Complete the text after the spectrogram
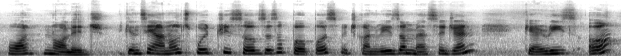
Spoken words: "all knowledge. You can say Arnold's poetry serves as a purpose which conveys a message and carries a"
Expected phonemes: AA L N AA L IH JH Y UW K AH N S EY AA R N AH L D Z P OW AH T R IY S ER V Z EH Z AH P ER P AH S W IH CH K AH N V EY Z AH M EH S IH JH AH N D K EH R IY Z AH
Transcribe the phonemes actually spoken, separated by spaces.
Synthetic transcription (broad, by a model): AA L N AA L IH JH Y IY K AH N S EY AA N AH L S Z P OW AH T R IY S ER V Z EH Z AH P ER P AH S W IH CH K AH N V EY Z AH M EH S IH JH AH N D K EH R IY Z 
